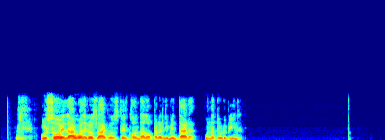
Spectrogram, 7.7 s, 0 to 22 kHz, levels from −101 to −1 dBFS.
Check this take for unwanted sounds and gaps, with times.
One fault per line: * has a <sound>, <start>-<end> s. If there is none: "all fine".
all fine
